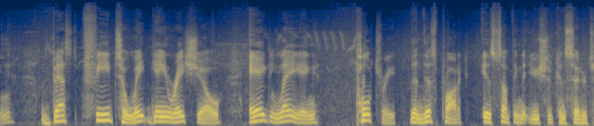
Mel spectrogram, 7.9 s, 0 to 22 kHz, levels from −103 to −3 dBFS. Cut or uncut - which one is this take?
uncut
